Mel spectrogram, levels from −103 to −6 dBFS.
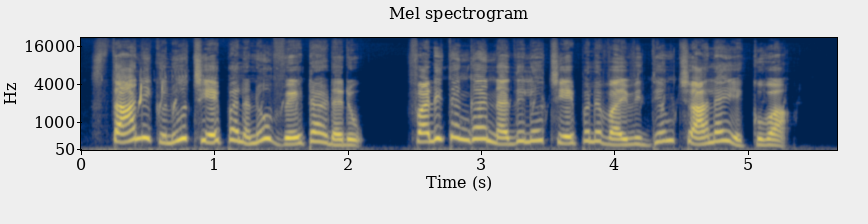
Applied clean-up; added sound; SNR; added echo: neural mask model DeepFilterNet 3.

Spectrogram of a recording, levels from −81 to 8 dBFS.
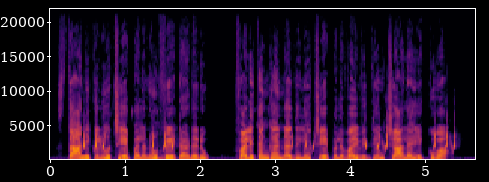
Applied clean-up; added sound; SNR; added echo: neural mask model Resemble Enhance denoiser.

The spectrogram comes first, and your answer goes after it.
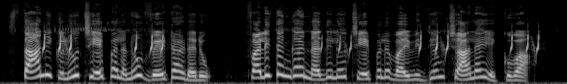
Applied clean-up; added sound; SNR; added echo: none; Bird; 12 dB; none.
